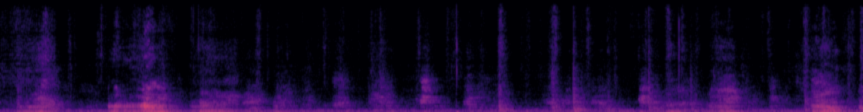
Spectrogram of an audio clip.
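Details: Two female Rottweilers playing together growl low and rumbling in bursts, with huffs and scuffling between, as they argue over who is tougher; play growl.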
